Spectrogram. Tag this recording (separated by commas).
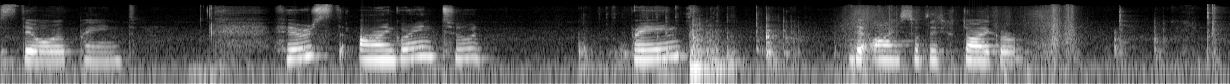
woman speaking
